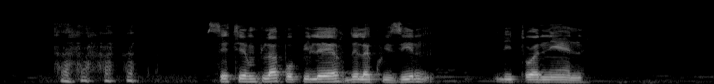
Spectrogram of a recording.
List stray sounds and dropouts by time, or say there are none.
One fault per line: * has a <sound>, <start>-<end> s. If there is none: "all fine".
* has a laugh, 0.5-1.6 s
